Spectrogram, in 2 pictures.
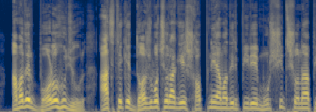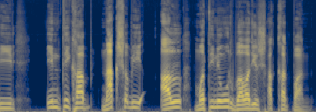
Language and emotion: Bengali, neutral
